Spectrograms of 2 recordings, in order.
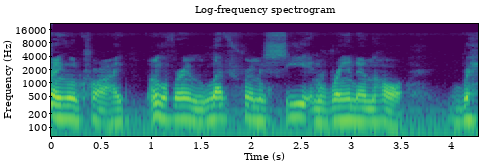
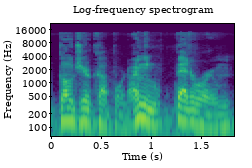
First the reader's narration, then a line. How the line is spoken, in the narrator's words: he wheezed at Harry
